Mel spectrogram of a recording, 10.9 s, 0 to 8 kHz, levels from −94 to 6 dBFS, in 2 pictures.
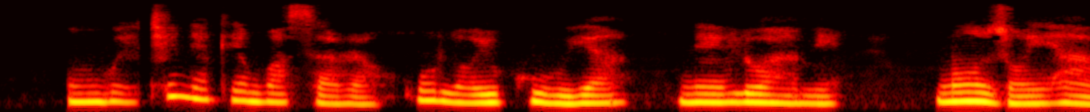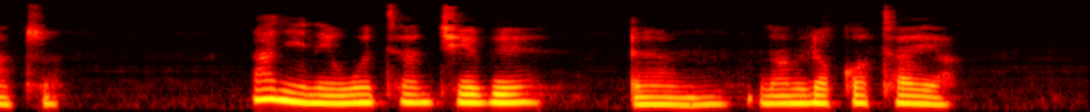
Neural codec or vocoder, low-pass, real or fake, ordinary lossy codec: codec, 24 kHz, 1.2 kbps, DualCodec; 7.2 kHz; fake; MP3, 32 kbps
